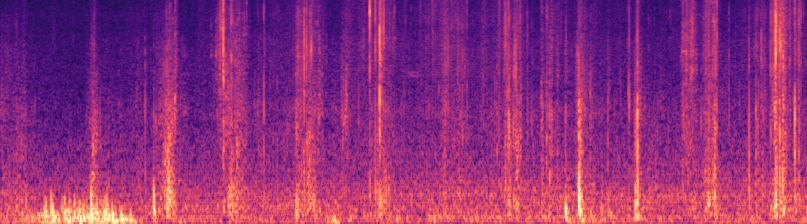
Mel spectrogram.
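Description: Footsteps crunching on dry, gravelly dirt and pine-needle litter at an uneven walking pace, fairly quiet. A brief low rumble in the first second.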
